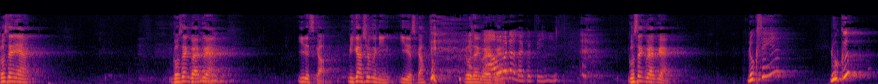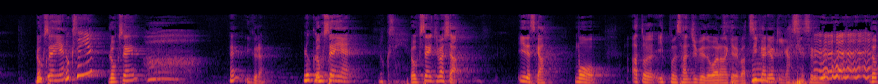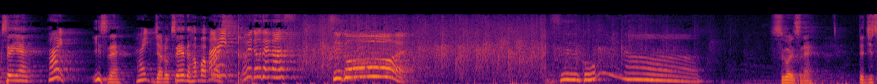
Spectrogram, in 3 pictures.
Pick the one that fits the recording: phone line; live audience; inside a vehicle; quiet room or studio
live audience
